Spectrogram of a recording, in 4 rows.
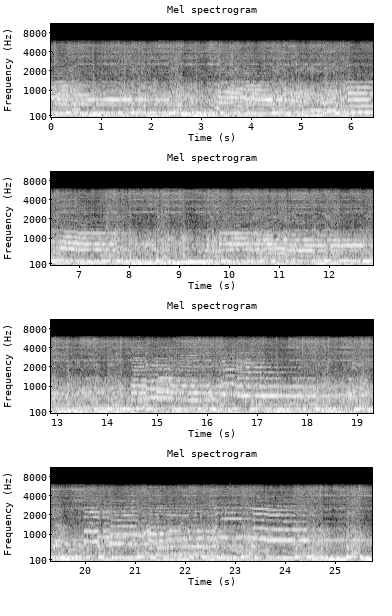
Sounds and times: Music: 0.0 - 25.7.

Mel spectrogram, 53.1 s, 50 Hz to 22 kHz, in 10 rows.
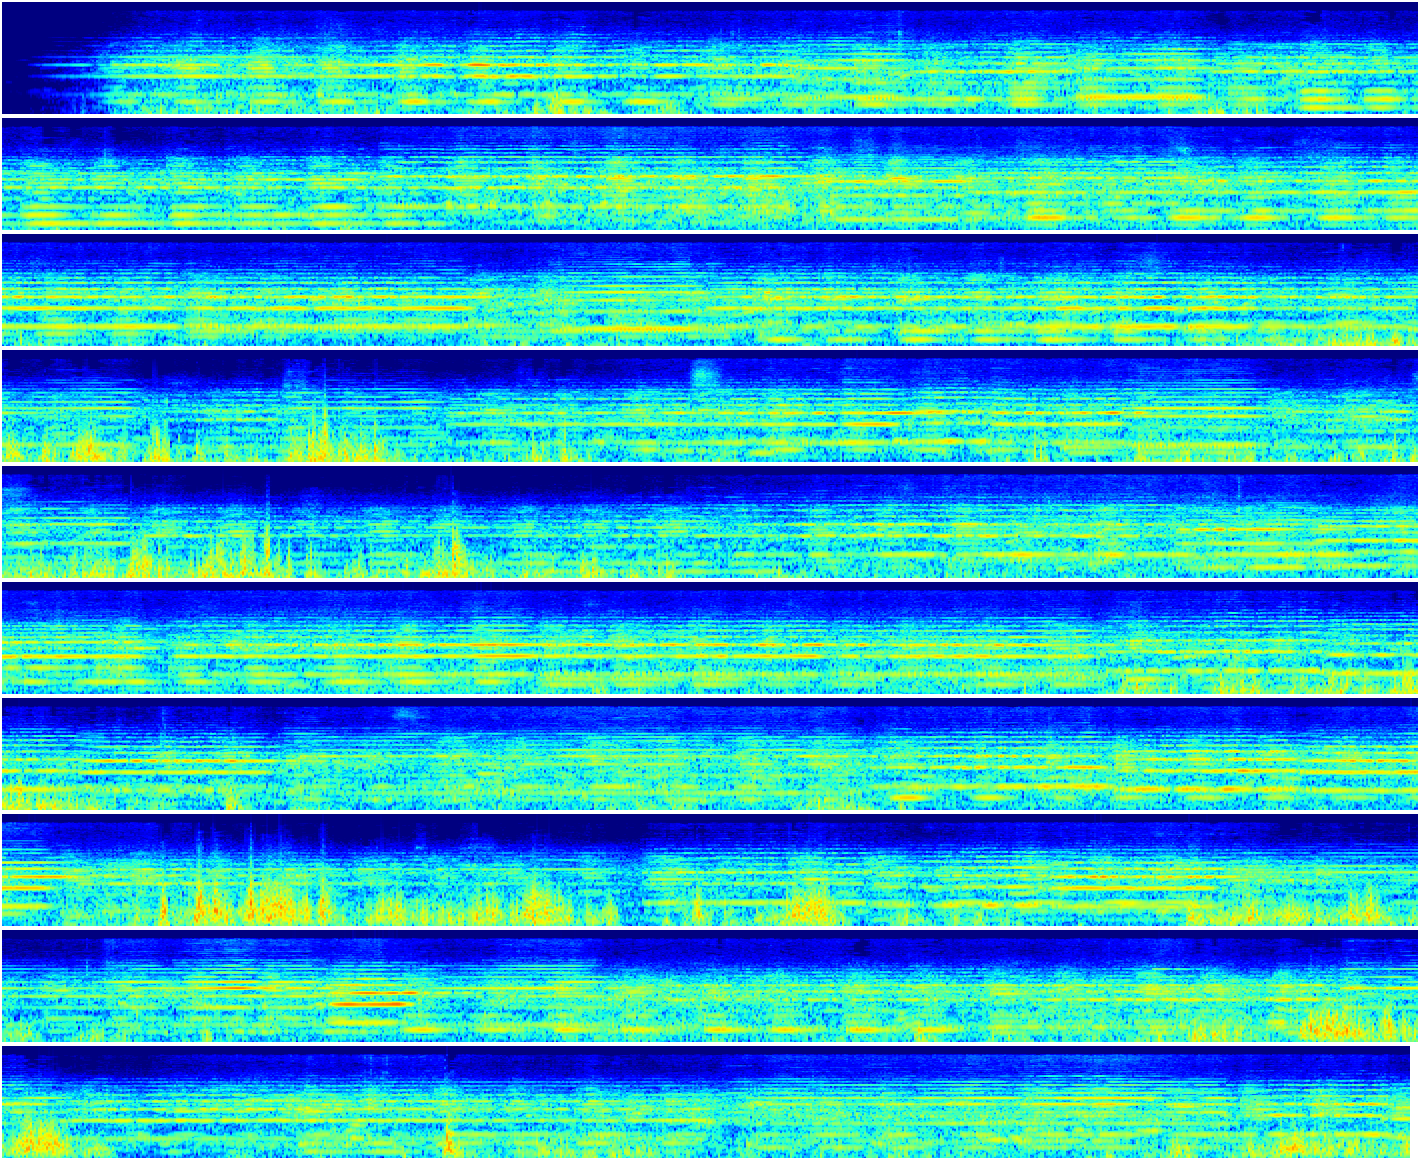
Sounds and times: Violin, fiddle: 0.0 - 53.0.

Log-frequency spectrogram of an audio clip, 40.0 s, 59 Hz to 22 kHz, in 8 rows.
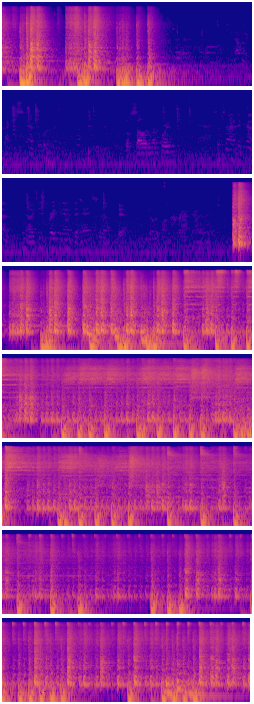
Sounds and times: Music: 0.0 - 3.7, 14.6 - 39.9.

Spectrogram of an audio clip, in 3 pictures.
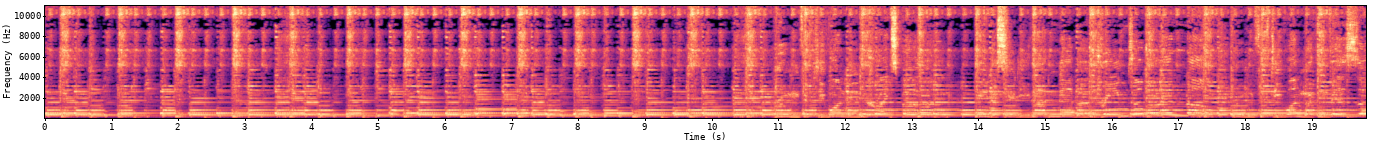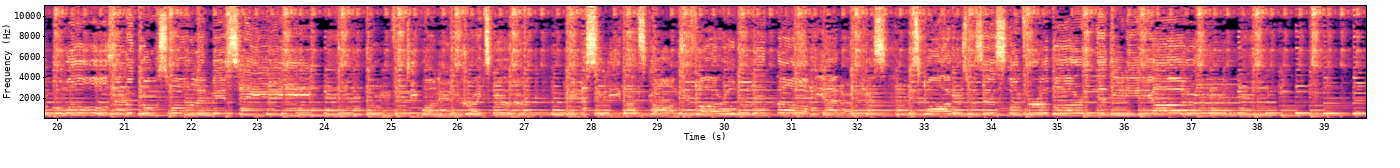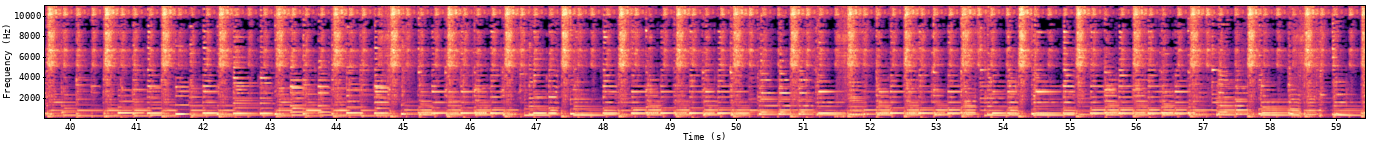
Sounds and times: Ukulele: 0.0 - 59.4.

